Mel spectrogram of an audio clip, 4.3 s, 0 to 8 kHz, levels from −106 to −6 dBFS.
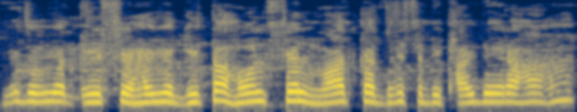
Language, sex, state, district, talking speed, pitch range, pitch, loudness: Hindi, male, Uttar Pradesh, Deoria, 205 wpm, 175-195 Hz, 185 Hz, -16 LUFS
